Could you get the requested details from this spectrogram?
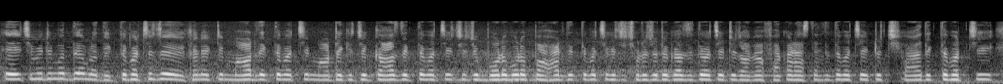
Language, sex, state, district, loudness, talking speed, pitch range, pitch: Bengali, male, West Bengal, Jalpaiguri, -15 LUFS, 240 wpm, 215-230 Hz, 220 Hz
